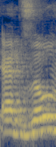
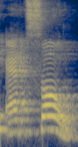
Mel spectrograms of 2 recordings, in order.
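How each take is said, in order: First: "Excel" as eg-ZUL, with a z; the faulty eg-ZOL for "Excel"; mispronunciation. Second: "Excel" slowly as ek-SO(L), with an s; correct pronunciation. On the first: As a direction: say "Excel" with z in place of the c. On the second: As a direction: say "Excel" drawn out, ek then sul. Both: Shown as a demonstration. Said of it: "इसे Excel नहीं पढ़ना".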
